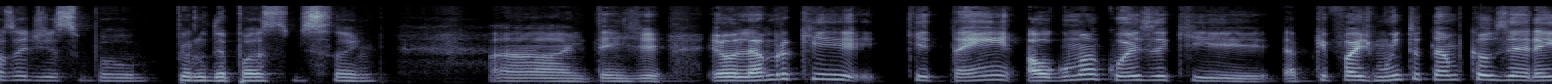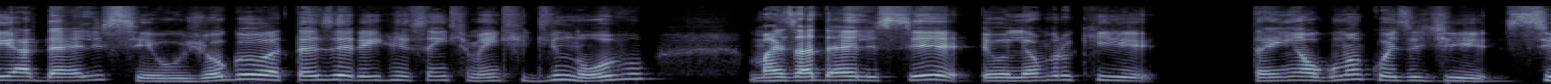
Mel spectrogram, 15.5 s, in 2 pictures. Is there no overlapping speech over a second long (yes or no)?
yes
